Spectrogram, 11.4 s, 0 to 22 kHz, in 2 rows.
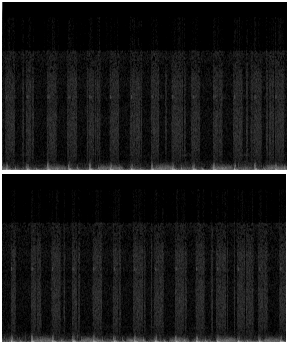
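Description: Strong, regular thumping heartbeat at about 145 a minute with breathing noise behind; a fast but normal heart rate after exercise.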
